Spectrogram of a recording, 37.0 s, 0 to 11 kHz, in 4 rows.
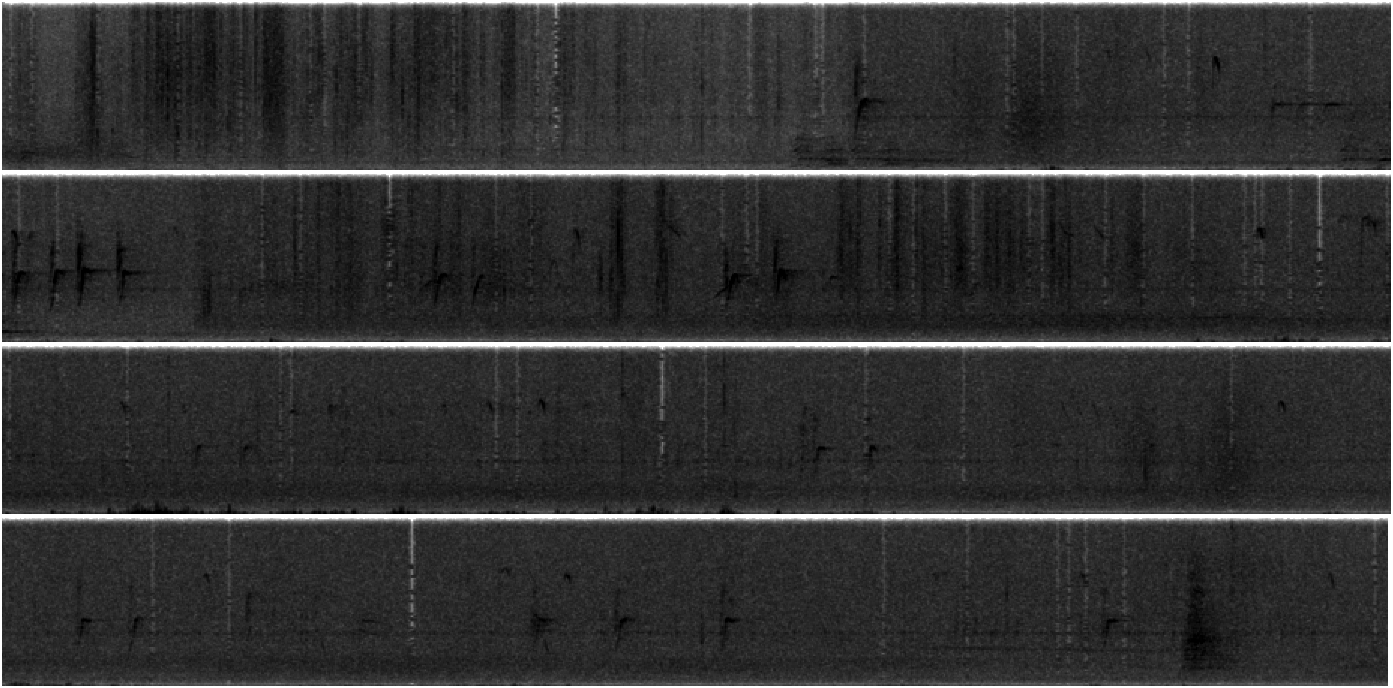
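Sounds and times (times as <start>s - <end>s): steady outdoor hush: 0.0s - 37.0s.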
